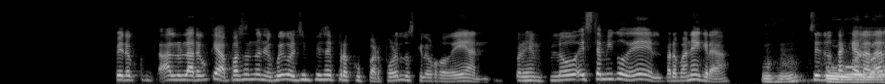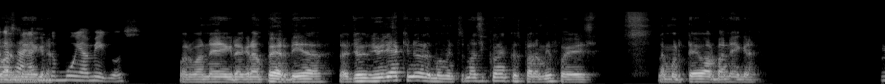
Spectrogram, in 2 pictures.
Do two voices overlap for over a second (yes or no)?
yes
